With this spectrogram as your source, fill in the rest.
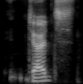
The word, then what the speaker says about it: JYDGE: Judge. JYDGE. So it's judge, but like it's being cute with like the Y. Maybe could be read as a U, because like the top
